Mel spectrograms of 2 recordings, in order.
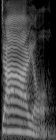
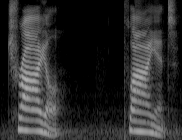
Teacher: In these unaccented syllables, the A is going to schwa. So we have dial with a clear long I and the A schwas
